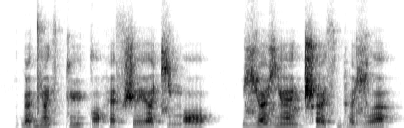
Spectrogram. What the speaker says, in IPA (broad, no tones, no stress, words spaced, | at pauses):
ɠœdjœ̃sʲ ky kɔhɛsʃɪːɐ̯ t͡ɕɪŋɔ | ʑœ ʑɛ̃ːlʲʈ͡ʂʰœsʲ bʱœʑʊɐ̯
